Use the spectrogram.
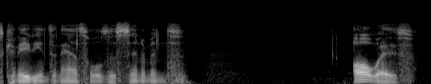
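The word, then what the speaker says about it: Alvvays: Okay, let's listen to Archie Marry Me by Always. Apparently that's how they say it's pronounced.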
